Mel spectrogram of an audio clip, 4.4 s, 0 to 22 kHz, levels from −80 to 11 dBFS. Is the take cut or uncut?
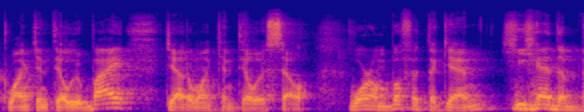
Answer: cut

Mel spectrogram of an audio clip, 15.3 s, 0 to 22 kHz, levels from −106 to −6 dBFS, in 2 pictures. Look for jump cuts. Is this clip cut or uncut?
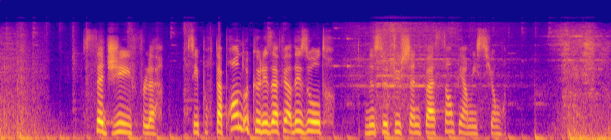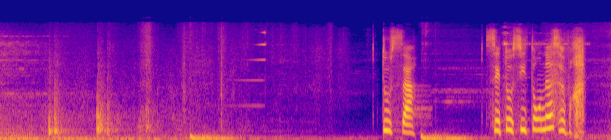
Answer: uncut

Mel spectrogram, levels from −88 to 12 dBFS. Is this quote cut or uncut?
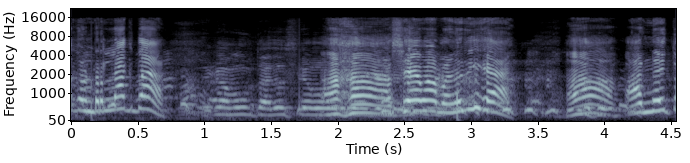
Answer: cut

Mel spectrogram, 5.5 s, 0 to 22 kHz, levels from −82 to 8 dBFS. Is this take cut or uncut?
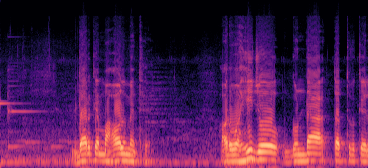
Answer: uncut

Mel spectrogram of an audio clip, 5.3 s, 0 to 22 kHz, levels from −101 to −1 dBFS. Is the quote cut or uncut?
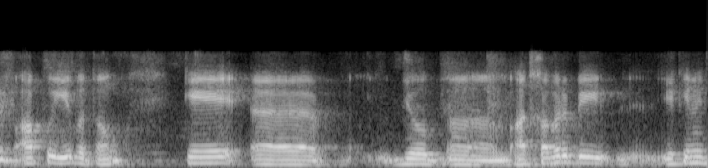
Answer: uncut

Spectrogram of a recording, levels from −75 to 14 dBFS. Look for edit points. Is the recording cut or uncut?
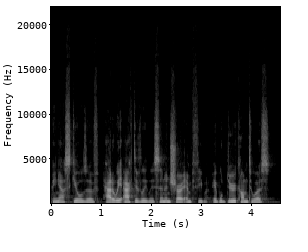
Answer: cut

